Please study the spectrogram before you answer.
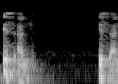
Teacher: اسأل همزة وصل ألفظها مكسورة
